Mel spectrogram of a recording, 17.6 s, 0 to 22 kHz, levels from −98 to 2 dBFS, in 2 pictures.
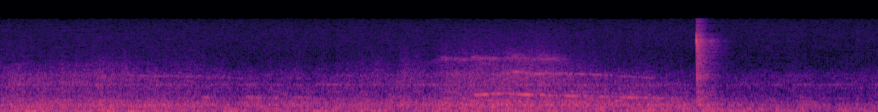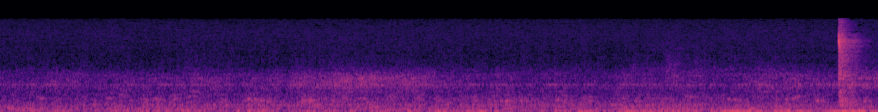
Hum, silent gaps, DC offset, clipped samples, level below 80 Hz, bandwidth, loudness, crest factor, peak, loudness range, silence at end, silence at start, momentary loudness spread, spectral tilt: none; none; under 0.1%; under 0.1%; -52 dBFS; 11.5 kHz; -46 LUFS; 30 dB; -16 dBFS; 10 LU; 0 s; 0 s; 11 LU; -4.5 dB/octave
